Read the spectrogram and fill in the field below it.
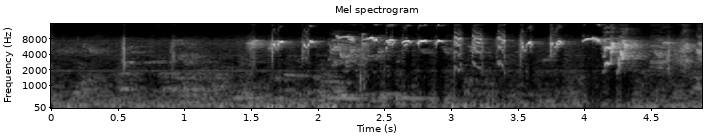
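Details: Black sunbird 'trotol' giving a fast, close-packed 'nyerecet' song used to provoke other black sunbirds into singing: short quiet start, then a quick run of very high, thin chirps and twittering notes.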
